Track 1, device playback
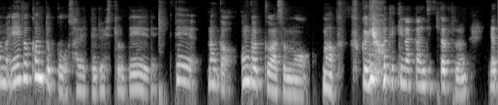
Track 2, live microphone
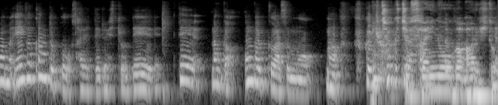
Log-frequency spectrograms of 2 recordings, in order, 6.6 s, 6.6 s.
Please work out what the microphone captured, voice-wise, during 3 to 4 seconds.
echo only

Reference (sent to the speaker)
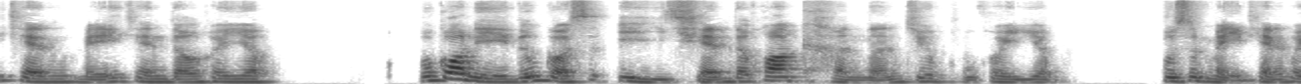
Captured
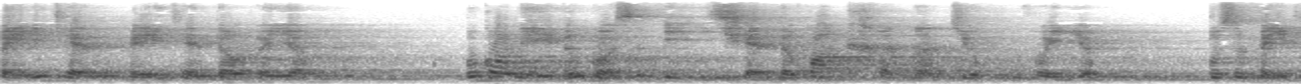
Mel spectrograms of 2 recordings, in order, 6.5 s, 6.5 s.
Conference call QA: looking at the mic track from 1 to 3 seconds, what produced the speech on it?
echo only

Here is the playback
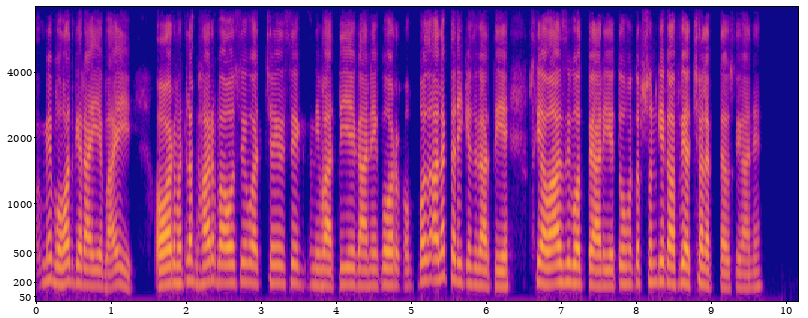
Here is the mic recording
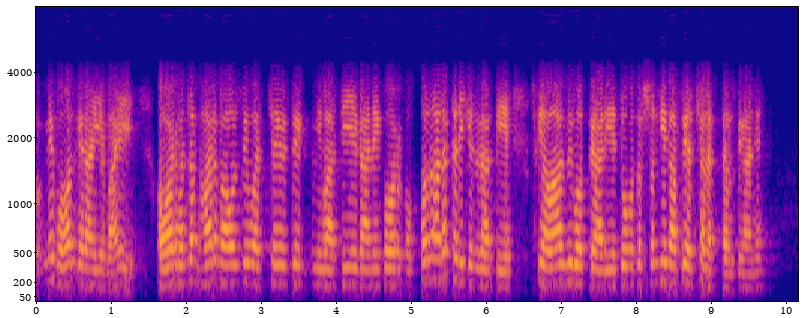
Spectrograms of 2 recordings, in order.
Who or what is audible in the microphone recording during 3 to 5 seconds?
echo only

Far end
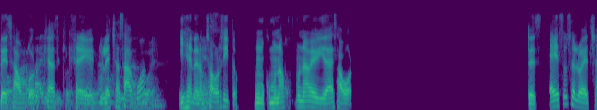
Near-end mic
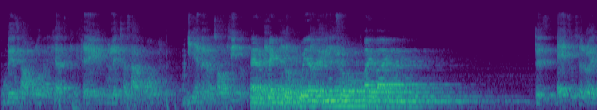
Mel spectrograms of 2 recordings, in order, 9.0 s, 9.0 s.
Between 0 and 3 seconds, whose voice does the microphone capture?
echo only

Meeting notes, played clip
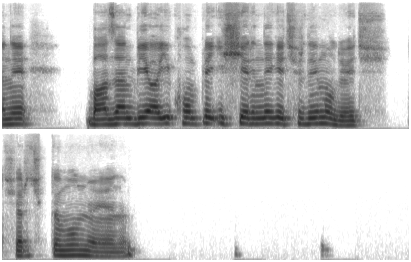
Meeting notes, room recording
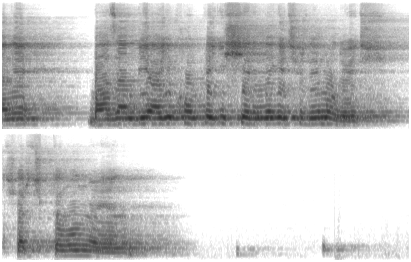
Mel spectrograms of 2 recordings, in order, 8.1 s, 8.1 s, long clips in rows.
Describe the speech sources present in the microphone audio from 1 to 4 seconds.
echo only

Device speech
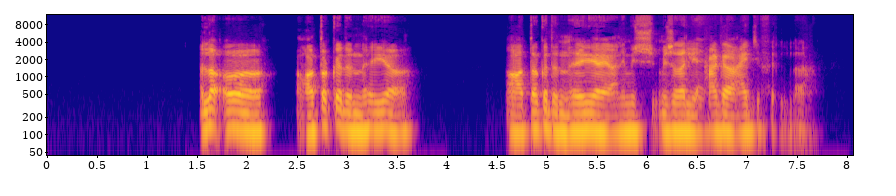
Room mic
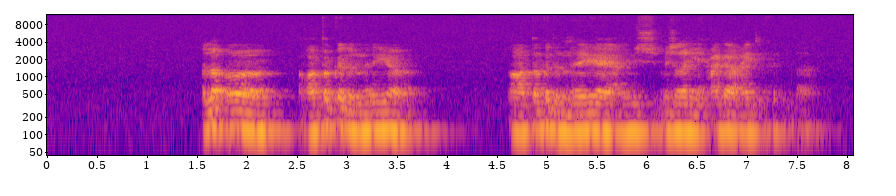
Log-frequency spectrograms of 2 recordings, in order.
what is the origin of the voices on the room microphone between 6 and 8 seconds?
echo only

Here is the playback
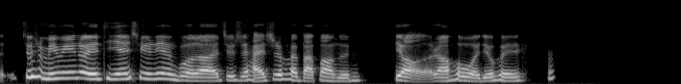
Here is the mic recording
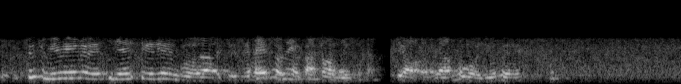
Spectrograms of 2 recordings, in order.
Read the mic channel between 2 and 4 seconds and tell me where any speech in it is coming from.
both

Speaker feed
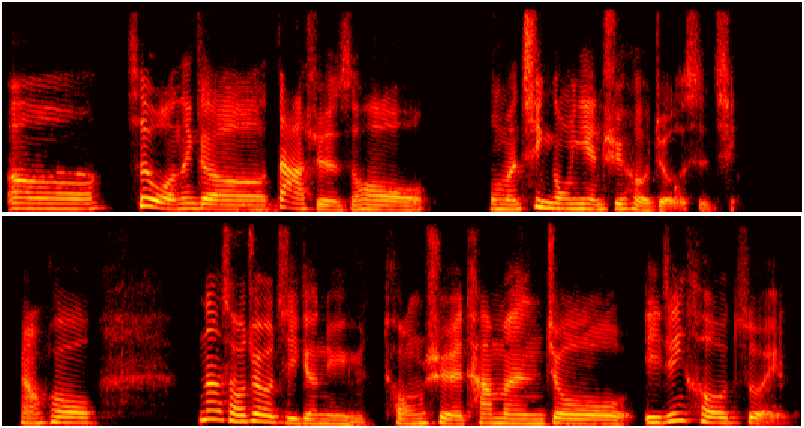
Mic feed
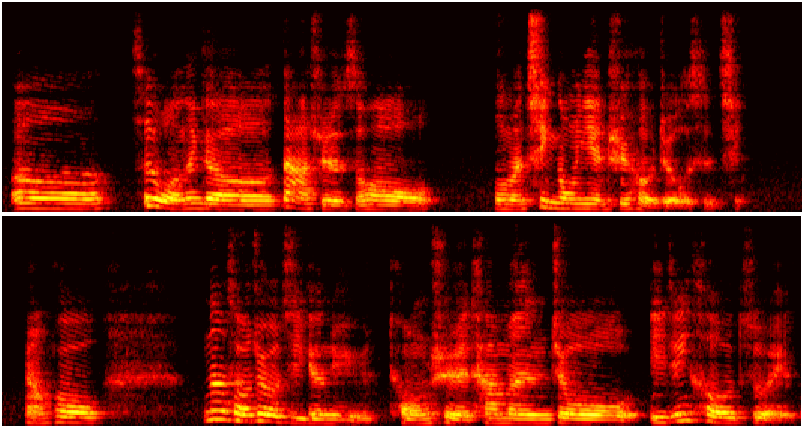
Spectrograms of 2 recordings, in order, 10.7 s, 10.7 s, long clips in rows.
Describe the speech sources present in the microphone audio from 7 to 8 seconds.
echo only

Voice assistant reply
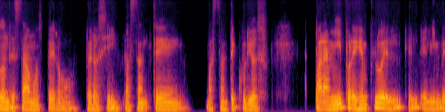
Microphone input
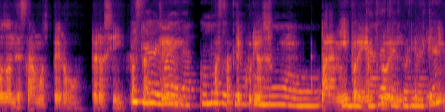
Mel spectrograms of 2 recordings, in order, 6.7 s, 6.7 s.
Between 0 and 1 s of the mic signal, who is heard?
echo only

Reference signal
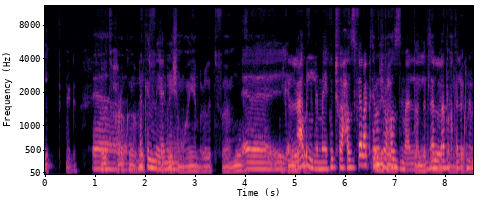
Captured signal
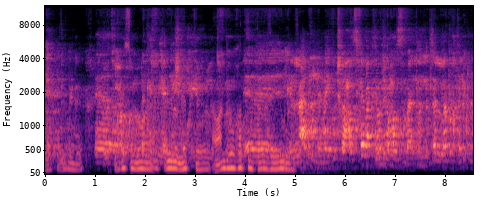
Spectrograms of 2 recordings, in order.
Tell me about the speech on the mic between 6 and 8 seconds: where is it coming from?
echo only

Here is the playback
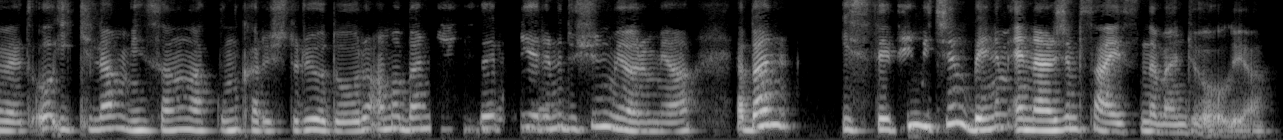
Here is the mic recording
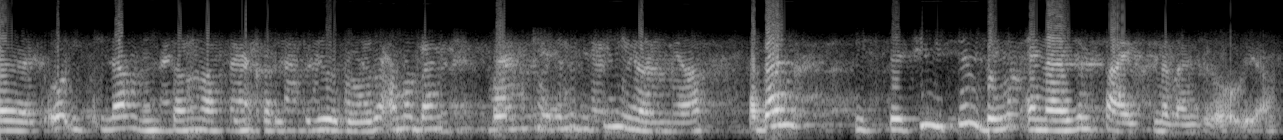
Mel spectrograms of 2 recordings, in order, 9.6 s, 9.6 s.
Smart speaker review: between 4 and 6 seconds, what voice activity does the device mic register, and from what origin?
both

